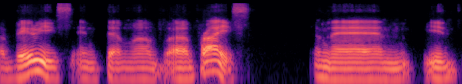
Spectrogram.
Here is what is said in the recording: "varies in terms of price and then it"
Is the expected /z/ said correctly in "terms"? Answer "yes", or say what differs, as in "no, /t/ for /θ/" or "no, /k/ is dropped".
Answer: no, /z/ is dropped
